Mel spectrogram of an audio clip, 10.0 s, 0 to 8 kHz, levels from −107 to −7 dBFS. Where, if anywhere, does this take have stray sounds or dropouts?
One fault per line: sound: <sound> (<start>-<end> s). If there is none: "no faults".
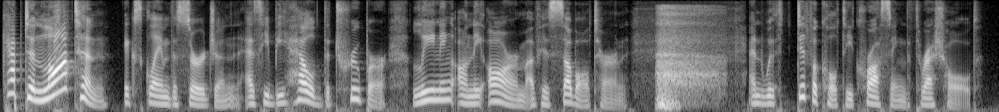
sound: sigh (6.5-7.3 s)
